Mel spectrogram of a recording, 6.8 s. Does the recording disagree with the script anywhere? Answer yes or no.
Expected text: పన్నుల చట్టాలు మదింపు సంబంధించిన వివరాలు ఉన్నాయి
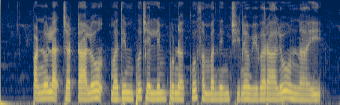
yes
